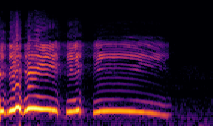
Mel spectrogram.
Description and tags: Strange "hahahaheehee" laugh. Recorded with an iPhone.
